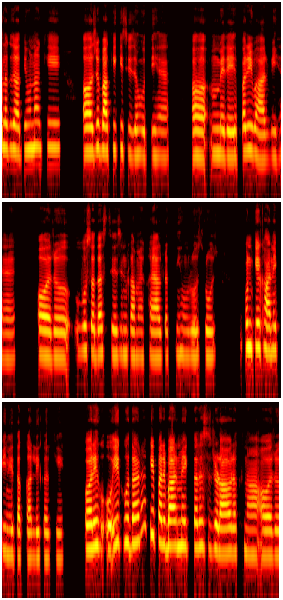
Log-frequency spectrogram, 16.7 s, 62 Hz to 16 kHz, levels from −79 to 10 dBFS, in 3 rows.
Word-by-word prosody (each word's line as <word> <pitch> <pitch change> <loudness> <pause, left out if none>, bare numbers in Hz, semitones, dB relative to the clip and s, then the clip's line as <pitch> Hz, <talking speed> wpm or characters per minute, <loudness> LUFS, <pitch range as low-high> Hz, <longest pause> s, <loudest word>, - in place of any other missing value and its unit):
लग 255 -1 -3
जाती 240 -1 -1
हूँ 250 +1 -4
ना 270 +1 -2
कि 260 0 -7 0.5
अ, 230 +1 +6
जो 255 +3 -3
बाकी 240 0 +3
की 245 +1 -8
चीज़ें 220 -2 -8
होती 210 0 -8
हैं 205 -1 -11 0.5
अ, 205 -1 +2
मेरे 210 -2 -1
परिवार 225 -5 0
भी 205 +1 -11
है 195 0 -11 0.5
और 210 -2 +4 0.5
वो 240 0 -2
सदस्य 220 -1 -2
हैं 210 - -2
जिनका 215 0 -6
मैं 205 0 -11
ख़याल 200 -2 -1
रखती 205 +2 -12
हूँ 210 -1 -11
रोज-रोज, 205 0 -4 0.6
उनके 265 0 +3
खाने-पीने 235 -3 -1
तक 205 -1 -2
का 195 - -1
लेकर 200 0 -5
के 195 0 -10 0.5
और 250 +1 +8
एक 280 +1 +4
वो - - +7
एक 300 -5 +3
होता 300 -1 +3
है 310 - +5
ना 445 +8 -6
कि 380 -1 +6
परिवार 280 -4 +7
में 275 +1 +2
एक 275 -1 -3
तरह 270 +1 +1
से 260 -1 -13
जुड़ाव 230 -2 +5
रखना 220 -1 -4
और 210 0 +1
225 Hz, 175 wpm, -20 LUFS, 210-255 Hz, 0.6 s, और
